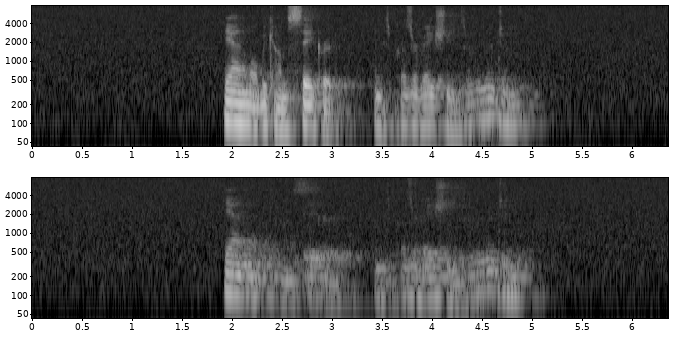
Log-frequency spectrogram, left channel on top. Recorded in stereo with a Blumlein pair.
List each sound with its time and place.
1.9 s a man speaking: 20° left, 1.6 m; by 4.9 s 75° left, 4.5 m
